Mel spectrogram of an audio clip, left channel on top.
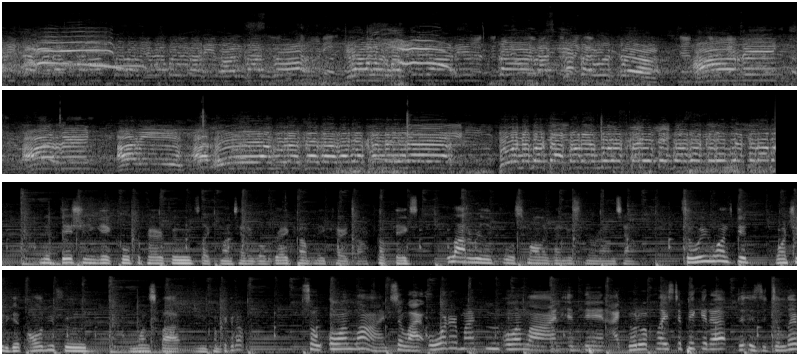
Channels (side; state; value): both; different; correlation 0.00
